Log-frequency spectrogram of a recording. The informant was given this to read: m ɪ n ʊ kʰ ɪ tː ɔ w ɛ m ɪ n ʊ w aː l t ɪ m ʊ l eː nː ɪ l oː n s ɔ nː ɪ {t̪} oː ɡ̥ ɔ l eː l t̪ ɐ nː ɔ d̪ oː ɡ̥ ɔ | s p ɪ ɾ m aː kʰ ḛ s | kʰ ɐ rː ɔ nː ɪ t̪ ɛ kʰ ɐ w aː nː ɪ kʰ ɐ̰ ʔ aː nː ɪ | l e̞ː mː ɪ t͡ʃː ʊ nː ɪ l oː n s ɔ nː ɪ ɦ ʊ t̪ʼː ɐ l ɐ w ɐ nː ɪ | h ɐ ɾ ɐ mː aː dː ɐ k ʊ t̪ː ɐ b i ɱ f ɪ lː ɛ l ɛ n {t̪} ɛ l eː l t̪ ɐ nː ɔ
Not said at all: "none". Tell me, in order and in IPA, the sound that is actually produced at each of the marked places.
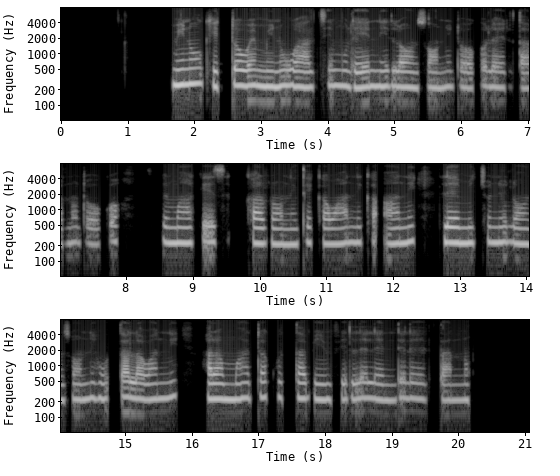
d̪, d̪

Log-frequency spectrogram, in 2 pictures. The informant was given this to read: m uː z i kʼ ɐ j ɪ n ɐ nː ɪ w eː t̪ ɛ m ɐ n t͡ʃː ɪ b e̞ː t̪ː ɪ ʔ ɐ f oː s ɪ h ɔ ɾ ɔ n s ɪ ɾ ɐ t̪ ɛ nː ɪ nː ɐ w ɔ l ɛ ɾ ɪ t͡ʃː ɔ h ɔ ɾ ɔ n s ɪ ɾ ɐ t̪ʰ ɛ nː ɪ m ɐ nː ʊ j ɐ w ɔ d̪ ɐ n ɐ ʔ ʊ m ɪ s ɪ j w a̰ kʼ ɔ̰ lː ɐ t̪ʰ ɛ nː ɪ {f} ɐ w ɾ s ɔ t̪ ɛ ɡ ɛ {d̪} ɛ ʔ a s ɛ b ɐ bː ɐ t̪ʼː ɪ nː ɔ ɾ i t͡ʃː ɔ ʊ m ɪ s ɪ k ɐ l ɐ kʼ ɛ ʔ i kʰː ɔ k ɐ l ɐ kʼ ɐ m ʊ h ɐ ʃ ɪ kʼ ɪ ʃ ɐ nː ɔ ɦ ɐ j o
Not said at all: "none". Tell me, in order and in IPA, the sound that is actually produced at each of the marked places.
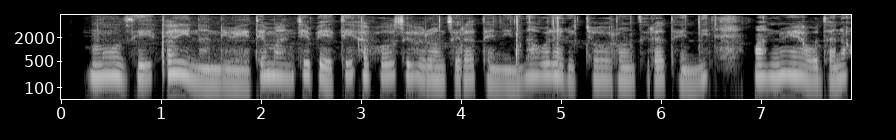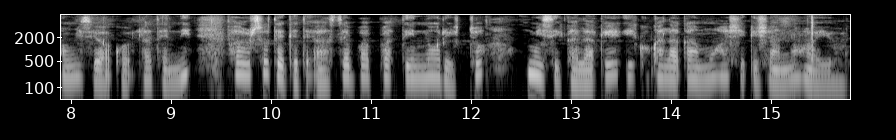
f, t̪

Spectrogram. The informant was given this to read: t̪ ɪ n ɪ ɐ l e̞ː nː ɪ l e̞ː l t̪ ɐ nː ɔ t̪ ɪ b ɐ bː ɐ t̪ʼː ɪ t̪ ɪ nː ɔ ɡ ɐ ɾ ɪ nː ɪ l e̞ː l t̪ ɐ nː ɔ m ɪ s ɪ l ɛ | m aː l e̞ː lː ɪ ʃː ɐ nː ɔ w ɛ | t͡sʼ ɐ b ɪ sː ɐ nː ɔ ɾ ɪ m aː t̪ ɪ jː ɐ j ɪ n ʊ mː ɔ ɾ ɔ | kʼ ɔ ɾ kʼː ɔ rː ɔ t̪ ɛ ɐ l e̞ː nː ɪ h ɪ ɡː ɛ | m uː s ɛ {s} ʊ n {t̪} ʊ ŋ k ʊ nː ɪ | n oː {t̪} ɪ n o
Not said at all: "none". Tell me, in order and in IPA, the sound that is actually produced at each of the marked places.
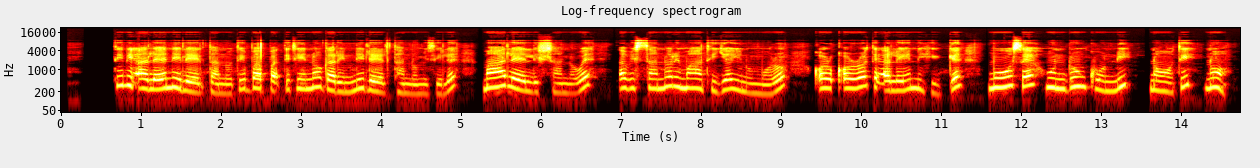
h, d̪, t̪

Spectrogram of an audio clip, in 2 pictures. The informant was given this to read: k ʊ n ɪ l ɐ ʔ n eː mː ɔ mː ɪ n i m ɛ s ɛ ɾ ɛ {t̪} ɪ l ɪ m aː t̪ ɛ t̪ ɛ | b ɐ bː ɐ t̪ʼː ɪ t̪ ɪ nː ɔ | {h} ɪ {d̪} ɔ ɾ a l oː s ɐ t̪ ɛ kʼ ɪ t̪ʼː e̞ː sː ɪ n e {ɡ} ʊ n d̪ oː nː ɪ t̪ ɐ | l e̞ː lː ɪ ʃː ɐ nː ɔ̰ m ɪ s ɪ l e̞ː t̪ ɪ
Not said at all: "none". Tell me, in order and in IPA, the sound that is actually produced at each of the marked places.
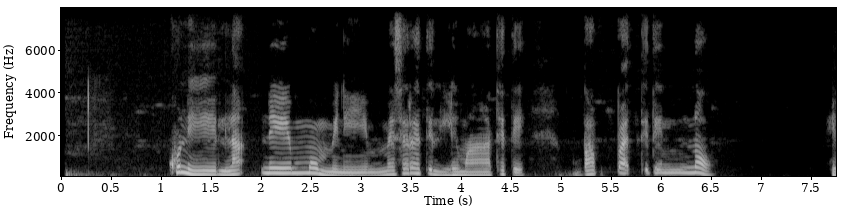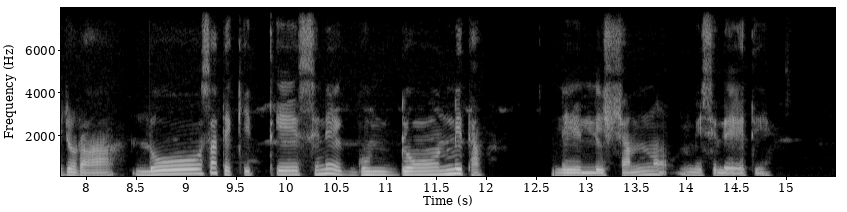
t̪, h, d̪, ɡ

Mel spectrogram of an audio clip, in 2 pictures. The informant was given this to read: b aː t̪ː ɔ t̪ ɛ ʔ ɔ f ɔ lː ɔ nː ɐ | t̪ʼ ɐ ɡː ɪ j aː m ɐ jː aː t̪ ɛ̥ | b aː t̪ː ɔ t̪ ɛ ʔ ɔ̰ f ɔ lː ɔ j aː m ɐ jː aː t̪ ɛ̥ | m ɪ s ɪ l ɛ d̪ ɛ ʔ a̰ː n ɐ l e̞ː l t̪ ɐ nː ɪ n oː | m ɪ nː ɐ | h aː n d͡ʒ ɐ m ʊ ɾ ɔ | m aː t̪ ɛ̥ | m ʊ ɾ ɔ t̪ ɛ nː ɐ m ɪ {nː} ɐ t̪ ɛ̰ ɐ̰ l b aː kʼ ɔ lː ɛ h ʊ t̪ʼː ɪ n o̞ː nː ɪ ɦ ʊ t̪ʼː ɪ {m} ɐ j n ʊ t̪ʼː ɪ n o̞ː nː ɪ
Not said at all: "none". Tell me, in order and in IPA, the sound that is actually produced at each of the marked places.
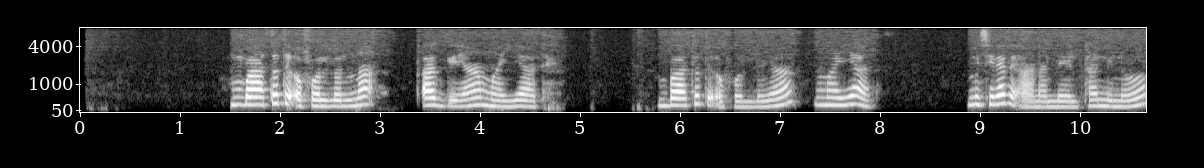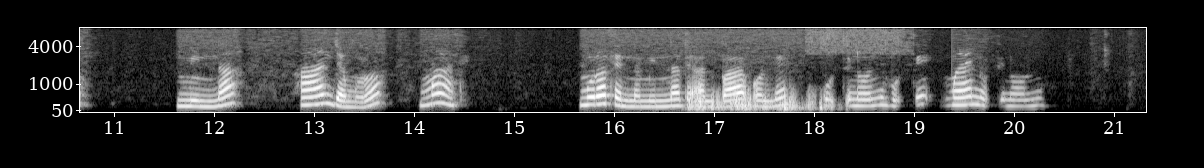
nː, m

